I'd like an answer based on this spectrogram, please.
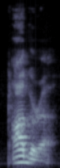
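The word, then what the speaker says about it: agere: like moneiri, terreiri, salveiri, it's a short E. So scribera, ducera, agera, winkera. It's literally a short E in that you're just like not emphasizing it in the way that you would with a second conjugation.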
